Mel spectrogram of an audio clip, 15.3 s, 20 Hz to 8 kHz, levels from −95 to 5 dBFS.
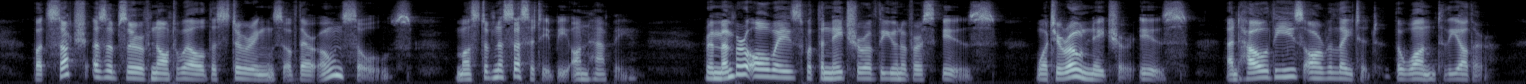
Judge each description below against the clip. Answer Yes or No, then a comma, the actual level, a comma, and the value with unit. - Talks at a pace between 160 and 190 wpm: Yes, average, 165 wpm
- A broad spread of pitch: No, average, 4.4 semitones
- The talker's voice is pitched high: No, medium, 160 Hz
